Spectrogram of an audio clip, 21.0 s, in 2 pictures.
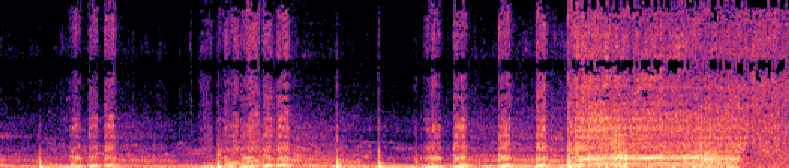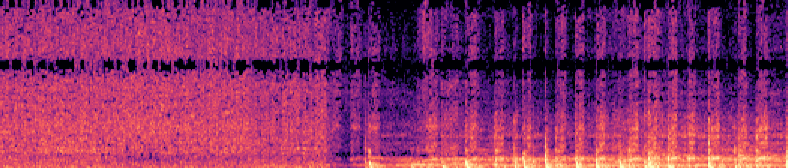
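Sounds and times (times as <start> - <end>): car engine revving with pops: 0.0 - 10.9, 14.5 - 21.0
hissing rush of fire from pipe: 8.2 - 15.4.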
